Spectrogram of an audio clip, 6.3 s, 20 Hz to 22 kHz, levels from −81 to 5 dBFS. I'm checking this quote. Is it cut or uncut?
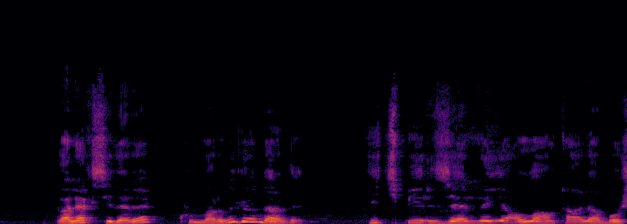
uncut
